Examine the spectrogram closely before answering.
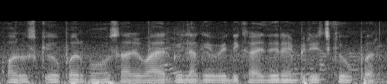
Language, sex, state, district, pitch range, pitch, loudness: Hindi, male, Gujarat, Valsad, 100-105 Hz, 100 Hz, -17 LUFS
